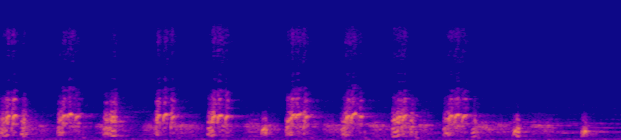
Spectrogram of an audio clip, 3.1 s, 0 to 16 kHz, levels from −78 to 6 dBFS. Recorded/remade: remade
